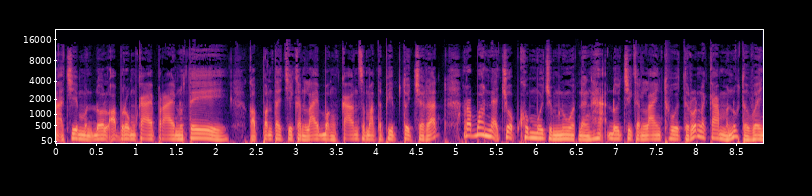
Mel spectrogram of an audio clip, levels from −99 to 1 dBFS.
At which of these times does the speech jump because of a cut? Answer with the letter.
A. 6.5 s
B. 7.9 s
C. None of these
A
